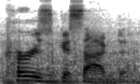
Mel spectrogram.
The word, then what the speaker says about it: Kurzgesagt: You just pronounce it Kurzgesagt.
